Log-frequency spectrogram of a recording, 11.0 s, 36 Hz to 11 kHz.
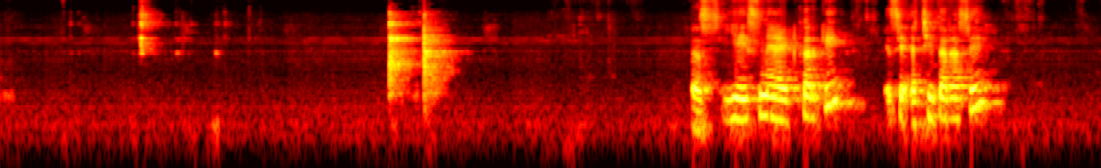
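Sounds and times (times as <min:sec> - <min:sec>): glass bowls clinking: 0:01.3 - 0:02.4, 0:03.9 - 0:04.7
glass bowl knocking on counter: 0:03.9 - 0:04.6.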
